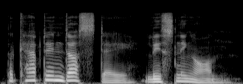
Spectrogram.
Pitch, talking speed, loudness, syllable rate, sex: 125 Hz, 150 wpm, -18 LUFS, 4.1 syllables/s, male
